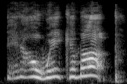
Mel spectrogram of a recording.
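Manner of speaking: high, loud spat-out retort; snappy, defiant little rat; spitting retort. A narrator's reading. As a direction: spit it back in a small rat voice. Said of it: "spat the rat".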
